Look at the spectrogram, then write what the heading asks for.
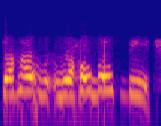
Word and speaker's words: Rehoboth Beach: So yeah, so this is in Rehoboth Beach. Am I pronouncing this right? Correct. Rehoboth Beach, Delaware.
